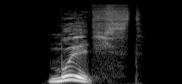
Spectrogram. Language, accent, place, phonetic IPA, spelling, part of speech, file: German, Germany, Berlin, [mʊlçst], mulchst, verb, De-mulchst.ogg
- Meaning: second-person singular present of mulchen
